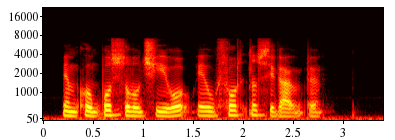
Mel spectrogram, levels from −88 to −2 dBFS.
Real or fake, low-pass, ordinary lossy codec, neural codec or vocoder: fake; 7.2 kHz; MP3, 64 kbps; autoencoder, 22.05 kHz, a latent of 192 numbers a frame, VITS, trained on many speakers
